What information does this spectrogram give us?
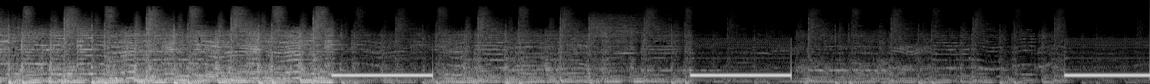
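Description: A telephone call being placed, heard as three steady, evenly spaced ringback beeps of about a second each, sounding over background music that is louder at the start and quieter afterward.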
